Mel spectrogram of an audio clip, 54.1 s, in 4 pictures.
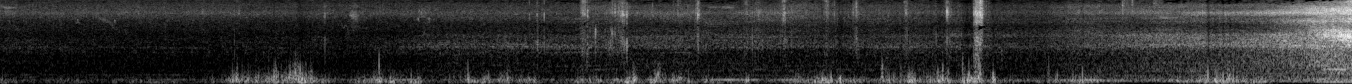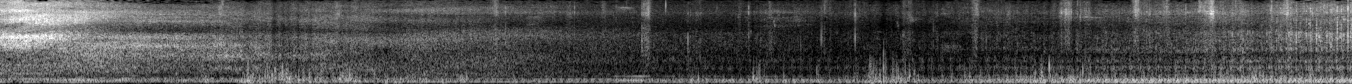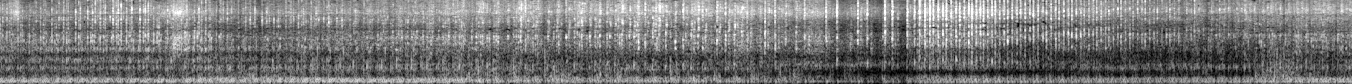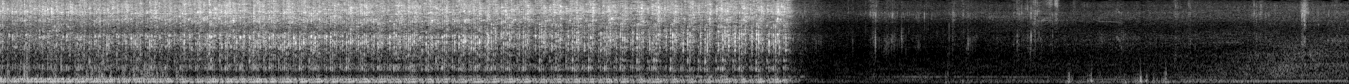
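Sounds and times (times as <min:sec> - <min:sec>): loud engine running: 0:16.0 - 0:51.0.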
